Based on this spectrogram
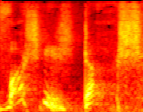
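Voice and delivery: slow, high, laughing mock German; mock German soldier. The soldier sees the rabbi walk in, mock German. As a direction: ham up a startled soldier.

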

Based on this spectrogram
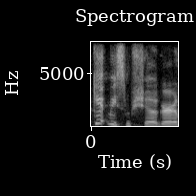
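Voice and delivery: high, soft imitation of a sweet woman. Host mimicking the smiling wife as she comes out, so sweet. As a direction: go small and high, mock-sugary. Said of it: "she's so sweet".

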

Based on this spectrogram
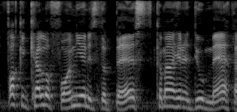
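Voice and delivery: put-on loud, high, botched celebrity accent drifting Irish; hammed-up movie star promo, pushed high and loud; Arnold Schwarzenegger. Movie star selling California in promos, loud botched impression. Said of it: "why he's got an Irish accent".

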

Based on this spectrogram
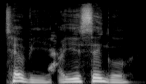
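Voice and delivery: ordinary delivery

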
